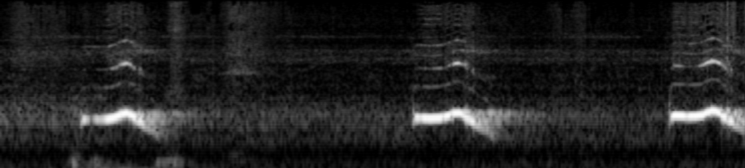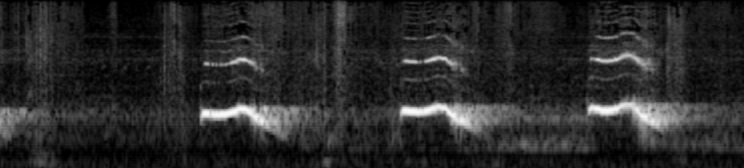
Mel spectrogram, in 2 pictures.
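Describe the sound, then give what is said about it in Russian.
Cuckoos calling in Vrindavan, sweet and insistent: six clear, whistled calls that rise and then fall, repeating about every two seconds over a low, quiet background. “Да, это вриндаванские кукушки. Они не совсем похожи на русских. У них гораздо более сладкие голоса. И очень такие настойчивые,”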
